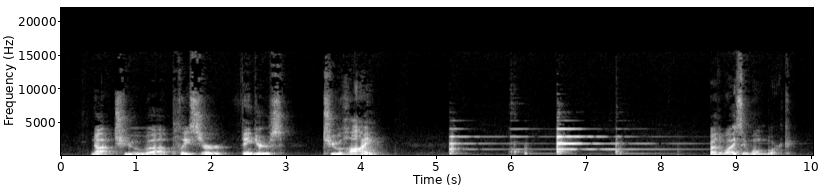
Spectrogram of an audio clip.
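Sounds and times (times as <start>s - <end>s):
singing bowl struck with mallet: 5.2s - 8.6s.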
